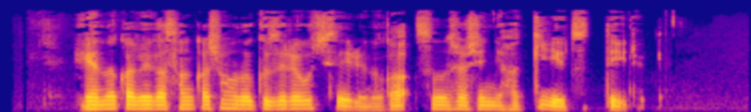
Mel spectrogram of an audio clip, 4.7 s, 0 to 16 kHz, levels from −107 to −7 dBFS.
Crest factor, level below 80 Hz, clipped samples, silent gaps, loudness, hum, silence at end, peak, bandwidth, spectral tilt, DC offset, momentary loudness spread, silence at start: 20 dB; -58 dBFS; under 0.1%; none; -21 LUFS; none; 0.8 s; -2 dBFS; 11.5 kHz; -5 dB/octave; under 0.1%; 7 LU; 0.45 s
